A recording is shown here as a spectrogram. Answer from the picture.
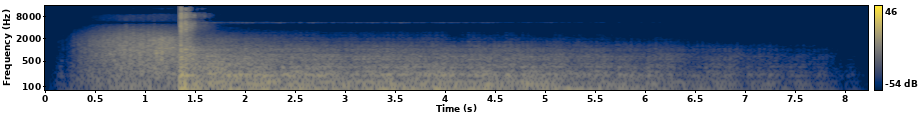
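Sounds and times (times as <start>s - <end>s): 
rumble: 0.0s - 8.2s
hard impact: 1.4s - 1.8s.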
